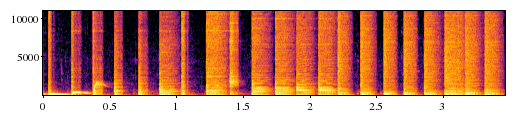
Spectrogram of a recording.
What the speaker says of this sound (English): Chopped up synth bits.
